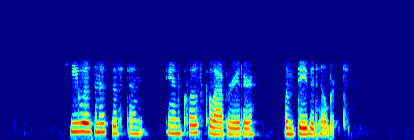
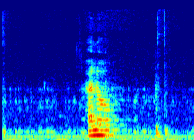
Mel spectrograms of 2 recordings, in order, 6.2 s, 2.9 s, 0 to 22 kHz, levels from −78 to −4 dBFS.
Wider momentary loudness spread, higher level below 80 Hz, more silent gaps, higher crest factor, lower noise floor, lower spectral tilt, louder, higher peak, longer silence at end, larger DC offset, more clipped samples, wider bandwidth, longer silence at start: second, 13 LU vs 27 LU; second, -60 dBFS vs -44 dBFS; neither; about the same, 18 dB vs 18 dB; first, -74 dBFS vs -38 dBFS; first, -11.5 dB/octave vs -8.5 dB/octave; second, -20 LUFS vs -16 LUFS; about the same, -4 dBFS vs -2 dBFS; first, 1.05 s vs 0.25 s; neither; neither; second, 3.8 kHz vs 13.5 kHz; first, 1.05 s vs 0.05 s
